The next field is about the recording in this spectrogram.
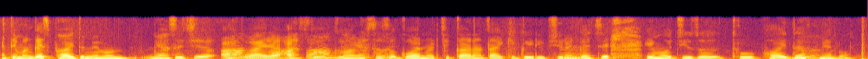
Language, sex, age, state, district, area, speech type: Kashmiri, female, 18-30, Jammu and Kashmir, Kulgam, rural, spontaneous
